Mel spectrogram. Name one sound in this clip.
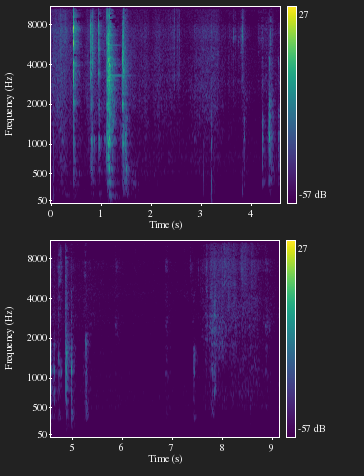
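Metal tools clink and click.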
